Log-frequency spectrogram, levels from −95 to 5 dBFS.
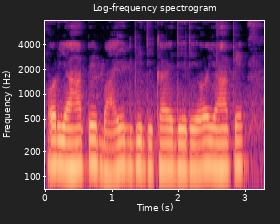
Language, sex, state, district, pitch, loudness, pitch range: Hindi, male, Gujarat, Valsad, 130 Hz, -14 LUFS, 125-135 Hz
